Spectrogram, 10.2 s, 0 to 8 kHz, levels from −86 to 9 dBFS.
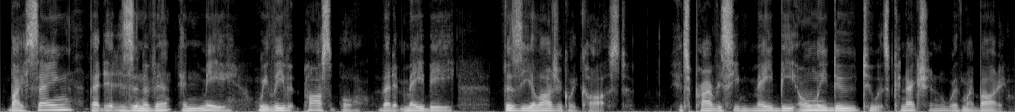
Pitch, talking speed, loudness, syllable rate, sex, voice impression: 135 Hz, 185 wpm, -17 LUFS, 5.5 syllables/s, male, masculine, slightly middle-aged, thick, slightly cool, sincere, calm, slightly mature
